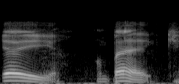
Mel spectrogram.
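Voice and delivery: sarcastic, fake-happy, mock-cheerful tone. Player back in the game right after dying, sarcastic. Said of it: "That is so sarcastic".

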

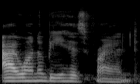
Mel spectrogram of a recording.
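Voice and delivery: ordinary talk, nothing marked

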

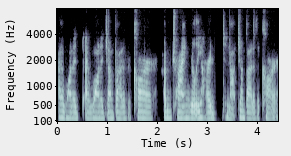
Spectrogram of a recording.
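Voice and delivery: mock whispering. Retelling what was whispered to Paul in the car: imitating a whisper. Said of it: "I whispered to Paul".

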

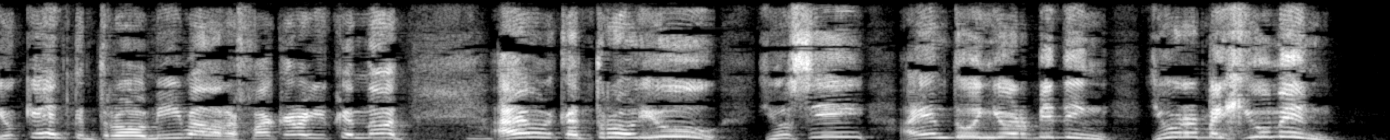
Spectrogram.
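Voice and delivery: very high-pitched talking-rock character voice. Speaker acts out a rock answering someone who tries to control it, in a talking rock voice. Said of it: "They talk like that".

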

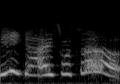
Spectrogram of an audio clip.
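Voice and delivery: squeaky voice, pitched way up. Speaker whose voice got deeper redoes his former squeaky voice. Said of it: "Instead of my squeaky voice".

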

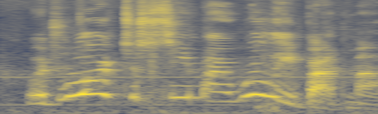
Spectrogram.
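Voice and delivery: high villain voice, swooping around. Recalling an online video episode, the speaker repeats a quoted line in Bane voice. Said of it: "they were doing the Bane voice".

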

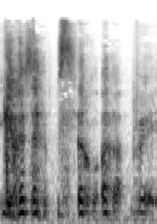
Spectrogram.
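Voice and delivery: whispered through happy tears, hushed and breathy. In a scene, answering someone who asks why you are crying, crying happy tears. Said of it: "Why are you crying?".

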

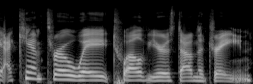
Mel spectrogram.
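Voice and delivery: ordinary talk

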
